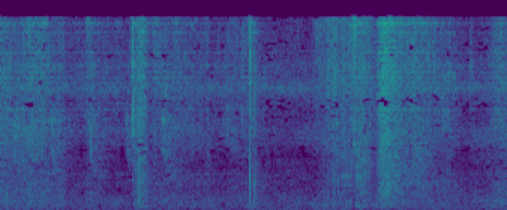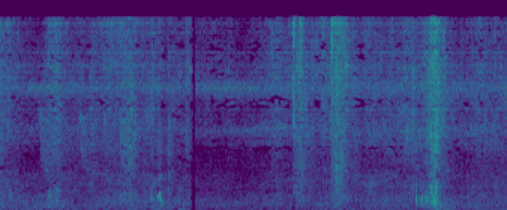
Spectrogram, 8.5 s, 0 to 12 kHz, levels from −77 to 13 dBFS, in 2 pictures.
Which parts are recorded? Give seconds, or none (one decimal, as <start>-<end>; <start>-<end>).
2.3-2.9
